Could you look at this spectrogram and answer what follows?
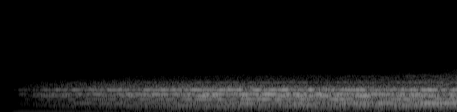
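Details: A gong or singing-bowl tone swells slowly from silence into a sustained humming drone, with no animal voice.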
